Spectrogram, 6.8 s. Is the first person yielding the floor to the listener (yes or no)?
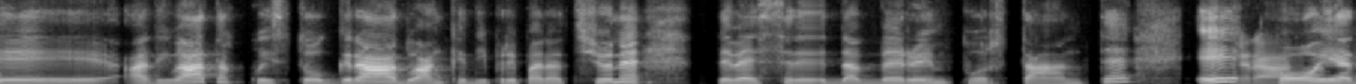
no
